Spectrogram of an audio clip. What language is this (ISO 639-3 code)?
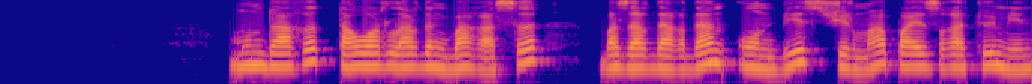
kaz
